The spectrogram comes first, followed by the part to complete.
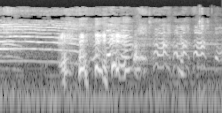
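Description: High-pitched excited human squeals: one long held squeal at the start, then a burst of rapid, wavering shrieks about half a second in, trailing off into shorter cries.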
